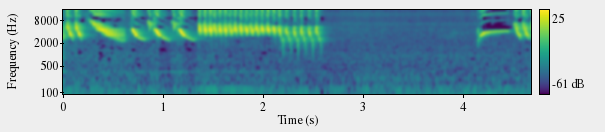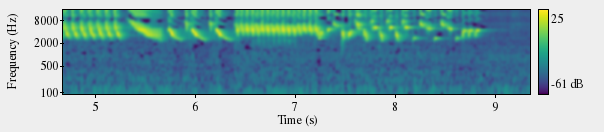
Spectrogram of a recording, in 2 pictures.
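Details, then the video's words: Goldfinch × canary mule delivers two long bursts of song split by a few seconds of quiet, each mixing descending twitters, fast metallic chip runs and rapid trills at a high pitch. "European Goldfinch mule singing - Jilguero Mixto"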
